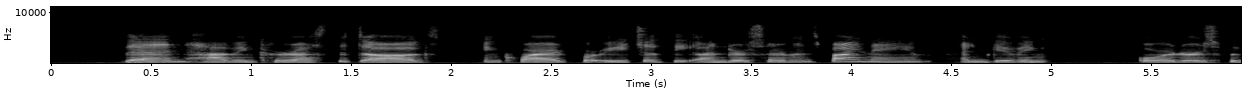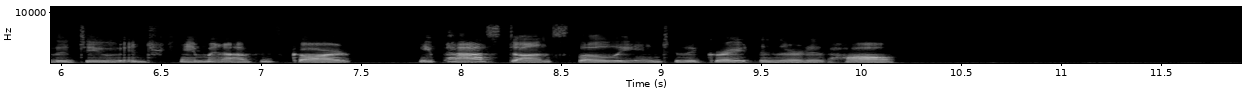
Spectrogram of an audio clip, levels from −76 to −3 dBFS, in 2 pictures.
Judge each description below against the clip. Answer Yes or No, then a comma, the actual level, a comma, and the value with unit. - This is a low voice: No, high, 240 Hz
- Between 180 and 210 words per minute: No, average, 165 wpm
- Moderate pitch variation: Yes, average, 3.6 semitones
